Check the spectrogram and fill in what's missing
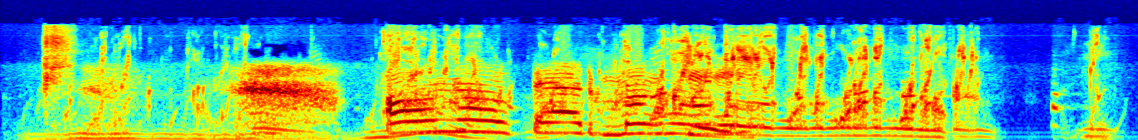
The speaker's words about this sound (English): Now pour the RC Cola right down my throat like a good monkey. Oh, yes.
